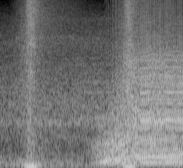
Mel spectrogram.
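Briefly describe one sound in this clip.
A car engine revs up loudly.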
